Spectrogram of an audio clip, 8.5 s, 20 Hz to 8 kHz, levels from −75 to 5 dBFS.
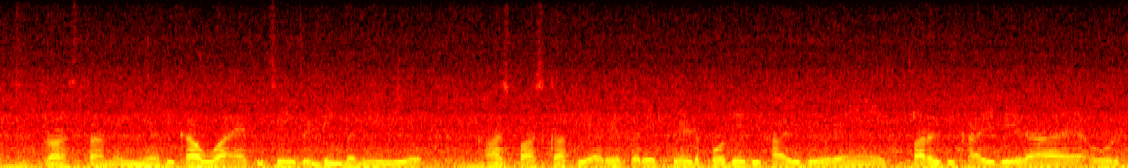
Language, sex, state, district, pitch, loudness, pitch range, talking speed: Hindi, male, Rajasthan, Bikaner, 125 Hz, -17 LUFS, 125-130 Hz, 200 wpm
